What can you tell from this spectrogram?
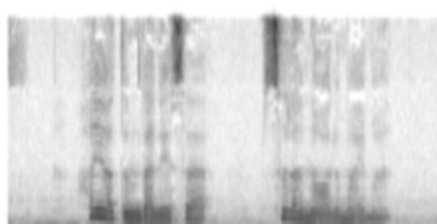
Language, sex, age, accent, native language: Uzbek, female, 18-24, Toshkent shahri, Uzbek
